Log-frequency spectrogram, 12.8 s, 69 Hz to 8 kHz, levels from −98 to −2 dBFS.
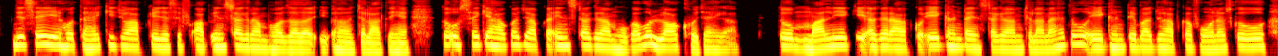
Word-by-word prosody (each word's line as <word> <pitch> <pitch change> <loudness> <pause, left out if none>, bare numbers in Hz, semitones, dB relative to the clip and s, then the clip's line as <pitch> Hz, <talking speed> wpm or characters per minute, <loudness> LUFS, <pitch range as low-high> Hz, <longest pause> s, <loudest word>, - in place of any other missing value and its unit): जिससे 180 +2 +3
ये 180 - +5
होता 150 -1 -2
है 140 +1 0
कि 175 - -4
जो 160 - 0
आपके 150 +1 -1
जैसे 145 0 -1
फ़ 150 - -4
आप 140 - -3
इंस्टाग्राम 150 -3 0
बहुत 125 -1 0
ज़्यादा 120 -1 +2
इ - - -4
हाँ 115 -2 0
चलाते 110 0 0
हैं, 110 -1 -1 0.3
तो 185 - +1
उससे 180 +1 0
क्या 180 -2 +2
होगा, 160 +3 0
जो 175 -2 0
आपका 155 - -1
इंस्टाग्राम 160 -3 +1
होगा 130 +2 0
वो - - +5
लॉक 145 -3 +2
हो 125 - +2
जाएगा। 125 -2 -5 0.4
तो 160 -1 +3
मान 135 0 +2
लीजिए 165 +1 +2
कि - - +1
अगर 150 0 +2
आपको 140 -1 0
1 160 0 +1
घंटा 150 -1 0
इंस्टाग्राम 130 -2 -1
चलाना 125 0 -1
है, 160 - -1
तो 195 +2 0
1 145 +1 0
घंटे 145 +1 -1
बाद 140 -1 -1
जो 140 +1 -2
आपका 135 +1 -3
फ़ोन 130 0 -1
है 135 - +1
उसको 140 +3 -2
वो 150 +1 +2
145 Hz, 235 wpm, -22 LUFS, 130-155 Hz, 0.4 s, ये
